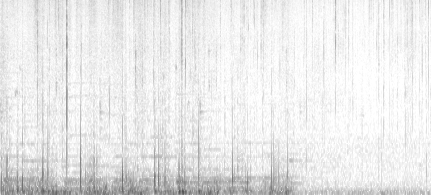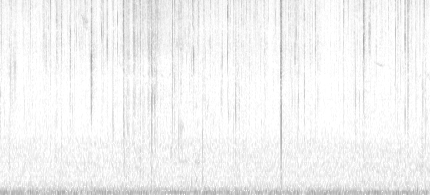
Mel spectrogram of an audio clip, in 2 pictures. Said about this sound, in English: I think it almost sounds like rain. I've just entered the beginnings of the forest here, and I'm getting attacked from above. Small and large pieces of snow, wet snow, are dropping down and smacking the ground and smacking me.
